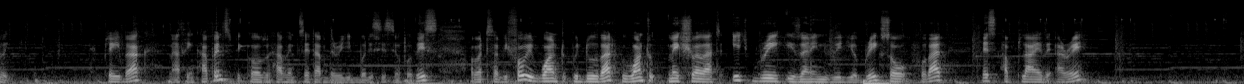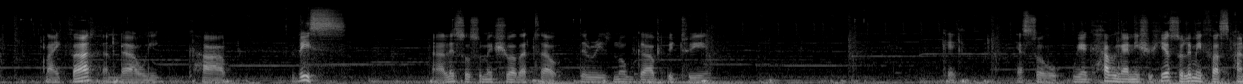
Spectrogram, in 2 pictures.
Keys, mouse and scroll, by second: 0.3 space, 0.8 scroll down 2, 1.3-1.6 scroll up 2, 1.7 Escape, 2.0 scroll down 1, 2.3 click, 3.3 click, 4.1 alt+a, 4.5 click, 5.2 click, 7.0 Tab, 7.7 a, 8.7 Tab, 9.9 click, 10.4 click, 10.7 click, 11.2 click, 12.1 click, 13.2 click, 13.3 Tab, 13.6 a, 14.2 Tab, 14.7 Tab, 15.7 scroll up 2, 16.7 3, 16.9 click, 17.8 alt+a, 18.1 click, 18.9 KP_Decimal, 20.1 l, 20.6 scroll down 3, 20.9 click, 22.0 l, 23.1 scroll down 2, 23.7 Tab, 24.1-24.8 ctrl+z.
